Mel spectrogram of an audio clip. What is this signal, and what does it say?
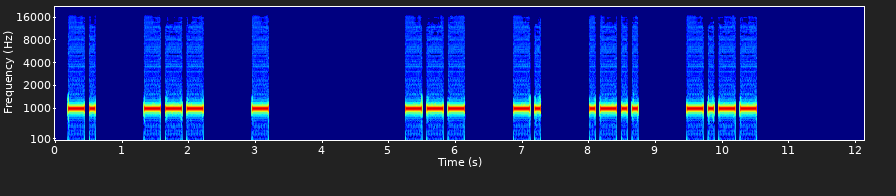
Morse code, heard as a keyed tone, about 15 wpm, spaced as for 8 wpm, 1000 Hz. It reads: NOT ONLY
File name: qotdfiles / 8wpm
